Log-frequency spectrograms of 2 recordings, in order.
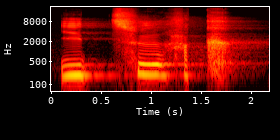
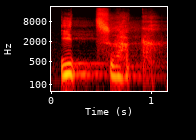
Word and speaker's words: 이츠하크: 히브리 말이 이게 그 목을 긁는 소리를 많이 써요.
